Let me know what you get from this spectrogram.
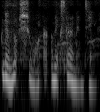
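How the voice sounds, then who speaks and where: A woman's voice: medium pitch, quick pace, noisy background, close to an everyday voice. A young woman playing an anxious student lover, hesitant and intimate but plucky, in radio drama style. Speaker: actor in a radio crime drama. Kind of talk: naturalistic radio drama acting.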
